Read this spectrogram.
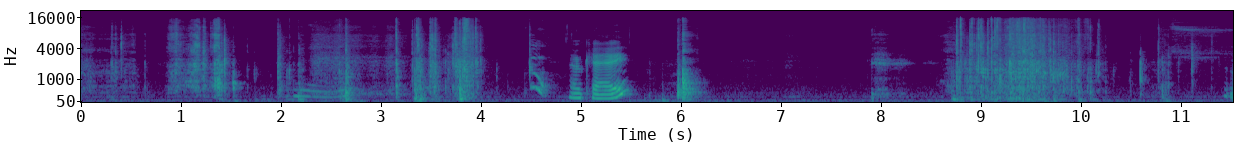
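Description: Plastic toy packets crinkle and rustle as they are handled.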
